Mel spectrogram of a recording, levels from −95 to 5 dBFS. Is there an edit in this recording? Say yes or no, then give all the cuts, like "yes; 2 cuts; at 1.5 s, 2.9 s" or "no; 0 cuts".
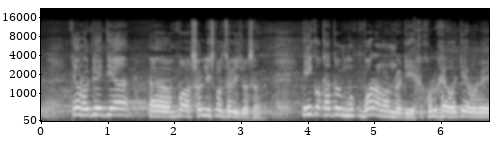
yes; 1 cut; at 5.7 s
